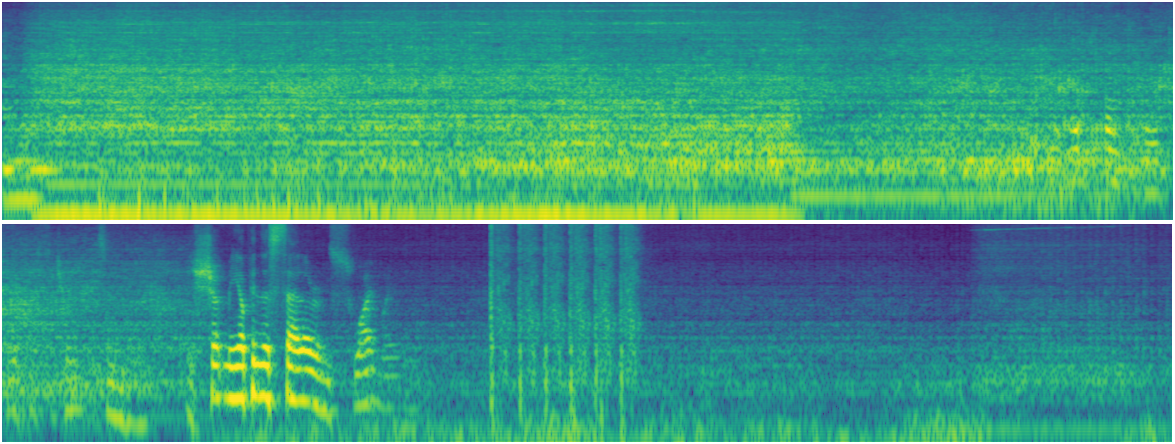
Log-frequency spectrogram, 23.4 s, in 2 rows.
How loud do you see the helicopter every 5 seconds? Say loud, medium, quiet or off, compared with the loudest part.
loud, loud, medium, quiet, quiet.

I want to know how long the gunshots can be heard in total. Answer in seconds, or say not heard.
3 s.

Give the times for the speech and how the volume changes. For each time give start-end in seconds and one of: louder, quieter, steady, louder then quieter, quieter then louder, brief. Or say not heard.
10.4-15.7 quieter then louder.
